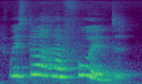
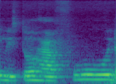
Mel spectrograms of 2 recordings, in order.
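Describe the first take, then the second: First: High and loud, stole stretched in disbelief; incredulous outburst. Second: Said in the usual way. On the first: Retold or imitated. Repeating the roommate's absurd accusation, incredulous and loud. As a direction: throw it back like you can't believe it.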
